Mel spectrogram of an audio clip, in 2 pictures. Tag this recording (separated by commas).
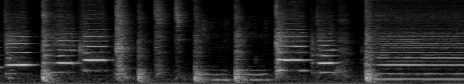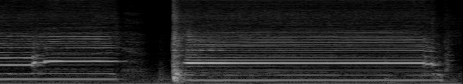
playing flute, Music, Flute, Musical instrument, Beatboxing, woodwind instrument, inside a small room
